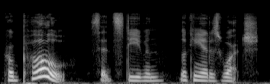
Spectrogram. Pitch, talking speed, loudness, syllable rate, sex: 200 Hz, 155 wpm, -19 LUFS, 4.8 syllables/s, female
